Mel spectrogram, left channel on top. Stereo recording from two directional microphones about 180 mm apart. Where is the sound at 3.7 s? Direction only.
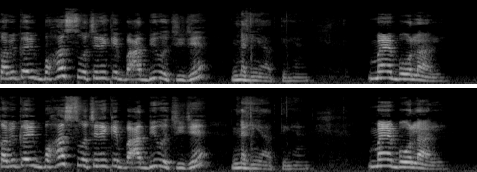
55° left (ahead or behind).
